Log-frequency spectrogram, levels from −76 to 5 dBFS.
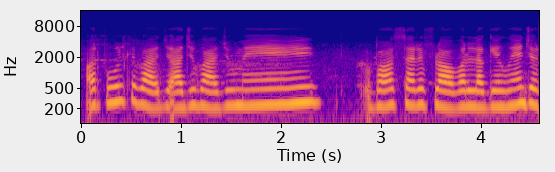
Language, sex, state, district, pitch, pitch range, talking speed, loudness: Hindi, female, Chhattisgarh, Bilaspur, 235 Hz, 225-250 Hz, 185 wpm, -15 LUFS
